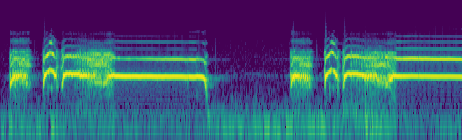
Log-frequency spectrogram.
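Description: A rooster crows twice, loud, each call a long, drawn-out cock-a-doodle-doo with a rising start, separated by a brief pause, with no voices.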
